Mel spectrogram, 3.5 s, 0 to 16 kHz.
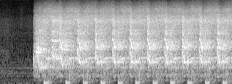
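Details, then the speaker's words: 1986 Honda Fourtrax 200SX quad after top-end rebuild and new ignition coil, restart attempt after leaning out the carb needle: starter cranks steadily about four beats a second, never fires; timing light shows no spark, CDI pulse generator suspected. "And it will not restart here. I mean, it turns over, but it's not restarting."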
